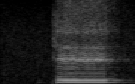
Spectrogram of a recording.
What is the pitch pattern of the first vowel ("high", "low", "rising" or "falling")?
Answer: high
